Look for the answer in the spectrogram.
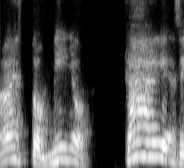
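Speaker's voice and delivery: hammed-up snap of a worker hushing children; mock yelling servant. A church worker yells at the noisy kids, half-mocking shout. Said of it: "y comienza a gritarles".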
